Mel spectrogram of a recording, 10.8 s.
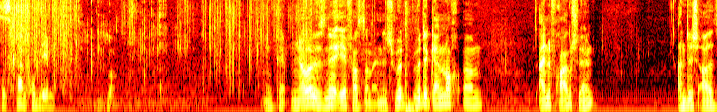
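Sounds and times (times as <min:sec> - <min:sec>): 
speech: 0:00.0 - 0:01.8, 0:04.0 - 0:07.3, 0:08.1 - 0:09.0, 0:10.2 - 0:10.7
faint crunching of a leftover Christmas spiced almond being eaten: 0:00.0 - 0:05.3
plastic bag crinkling: 0:00.0 - 0:05.3.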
